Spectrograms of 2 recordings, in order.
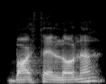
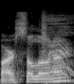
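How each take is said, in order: First: It is pronounced in a fancy, foreign-sounding way. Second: It is pronounced in a plain, ordinary way. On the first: The speaker is showing off sophistication. "feels more fancy" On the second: The speaker is keeping it simple. "instead of"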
